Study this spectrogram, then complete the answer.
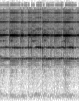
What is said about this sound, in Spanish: Este es el toque de oración.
